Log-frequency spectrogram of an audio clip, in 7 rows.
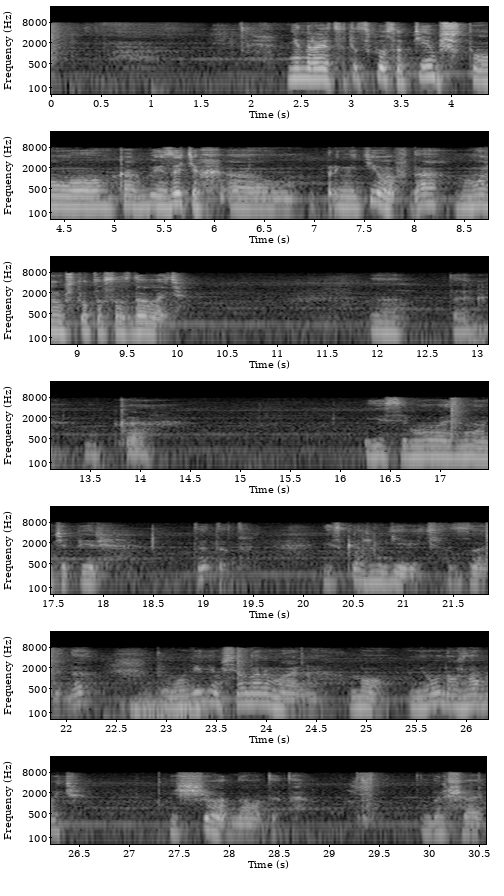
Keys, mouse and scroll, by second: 13.5 KP_9, 15.7 KP_9, 19.1 KP_1, 21.1 KP_9, 25.0-28.0 middle drag.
